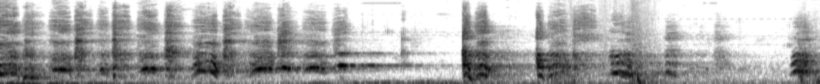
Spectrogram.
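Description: A woman gasping and breathing in short, strained, broken breaths, with a run of faint clicks in the first half. There are sharper gasps about six seconds in, twice more soon after, and again at the very end.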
